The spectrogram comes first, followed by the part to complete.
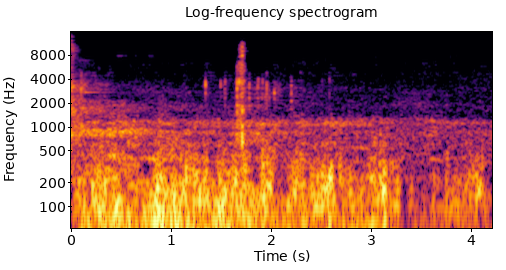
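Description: Wind buffeting the camera's microphone, a heavy low rumble that eases after about three seconds. Two sharp clicks, one at the start and one about halfway through.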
